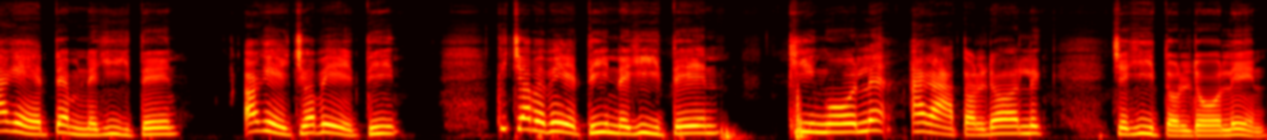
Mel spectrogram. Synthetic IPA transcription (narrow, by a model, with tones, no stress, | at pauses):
a˦kɛ˨tɛ˦mne˨ki˦te˦n | a˦ke˨t͡ʃɔ˦be˦˨ti˦ | ki˦t͡ʃɔ˦be˨be˦˨ti˦ne˨ki˦te˦n | ki˨ŋo˨le˦a˦ka˨tɔ˨ldɔ˦lɪ˦k̚ | t͡ʃe˨ki˦to˨ldo˨le˦˨n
